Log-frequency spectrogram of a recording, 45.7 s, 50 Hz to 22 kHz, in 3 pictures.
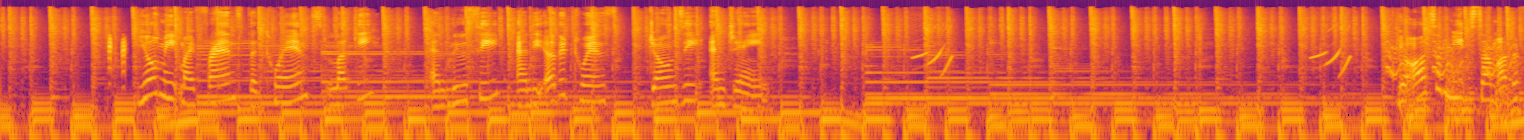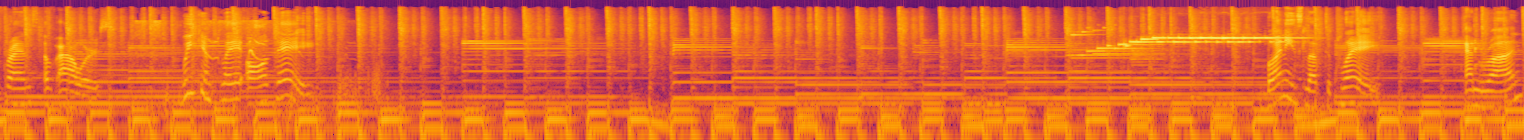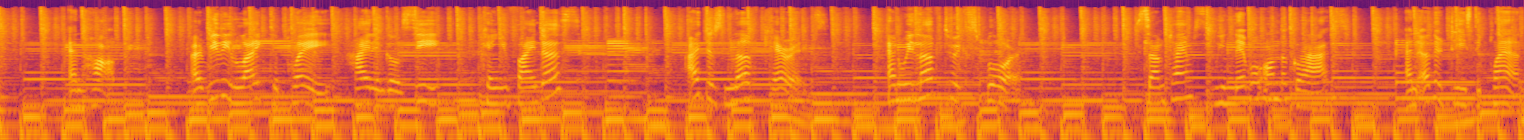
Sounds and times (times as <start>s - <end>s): Music: 0.0s - 45.7s
Speech: 1.2s - 7.7s, 13.9s - 16.4s, 17.0s - 18.4s, 27.9s - 29.1s, 29.9s - 30.5s, 31.1s - 31.7s, 32.4s - 36.3s, 37.4s - 38.7s, 39.4s - 40.8s, 41.8s - 45.7s.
